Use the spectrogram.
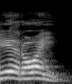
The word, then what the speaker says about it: herói: Olha como eu abro minha boca pra falar.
